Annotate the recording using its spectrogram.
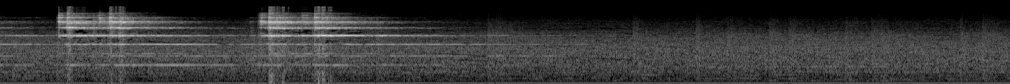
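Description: Altar bells rung at the elevation of the consecrated host. Two bright, ringing peals come about two seconds apart, each a quick double strike whose high tones die away over a second or two. Quiet room tone follows.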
